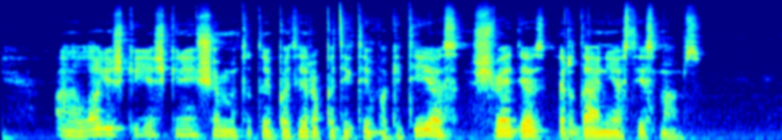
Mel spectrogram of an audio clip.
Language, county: Lithuanian, Vilnius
